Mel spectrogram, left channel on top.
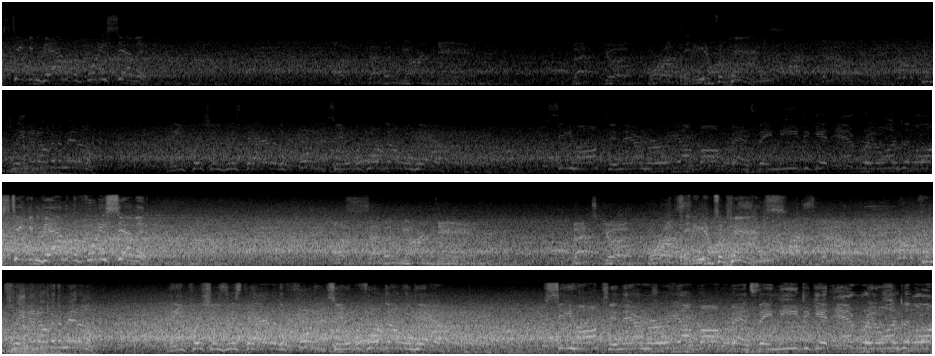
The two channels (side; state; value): left; quieter; 24.0 dB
